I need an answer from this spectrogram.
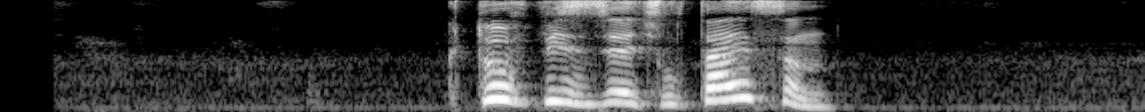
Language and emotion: Russian, angry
